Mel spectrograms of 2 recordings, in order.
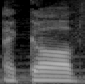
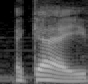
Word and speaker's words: agave: Oh, you said that the posh Spanish way, agave. I I always thought it was agave.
